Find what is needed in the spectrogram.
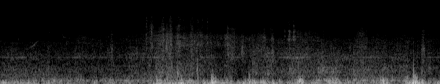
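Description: Gusty wind buffeting the microphone: an uneven low rumble that swells and dips.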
